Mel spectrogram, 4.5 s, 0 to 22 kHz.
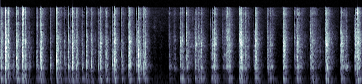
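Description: Fingertips tap the lid and compartments of a medium clear plastic bead organizer box with many compartments, filled with pearl and acrylic beads and lying on a wooden table. About 25 quick, bright plastic taps come in a steady run, each with a short rattle of beads inside. There is a brief pause near the middle before the tapping resumes.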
